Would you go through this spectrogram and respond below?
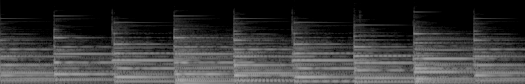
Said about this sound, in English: Yeah, the chimes, like we went and watched the movie, so... Here are some chimes.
